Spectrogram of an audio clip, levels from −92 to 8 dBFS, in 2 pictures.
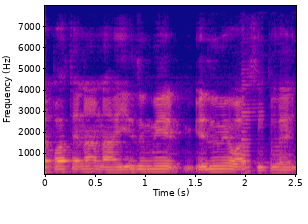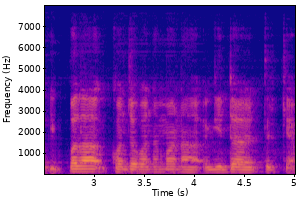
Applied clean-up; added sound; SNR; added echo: neural separator model SepFormer DNS4.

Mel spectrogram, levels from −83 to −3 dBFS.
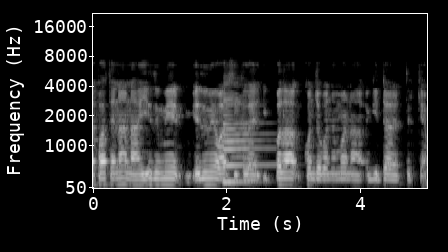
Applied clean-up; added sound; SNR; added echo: classical method WPE with log-MMSE.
